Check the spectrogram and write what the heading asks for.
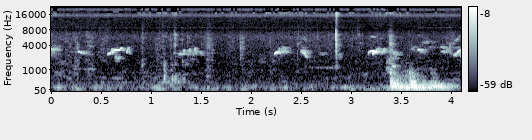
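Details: Turkey poults giving high-pitched chirps, short peeps scattered irregularly through the clip, with a low thump of handling noise near the end.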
